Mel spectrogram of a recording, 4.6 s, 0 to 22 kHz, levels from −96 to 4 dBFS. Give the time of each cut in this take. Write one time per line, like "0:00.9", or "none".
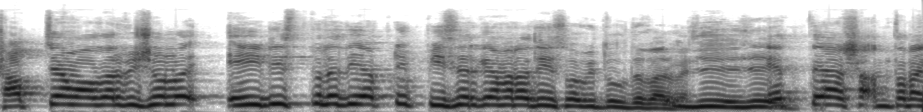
none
